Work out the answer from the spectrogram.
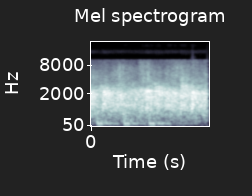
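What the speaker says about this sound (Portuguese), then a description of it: "aplauda Jesus Cristo" Loud, close applause from a church congregation, a thick continuous wash of many hands clapping with no voices rising above it.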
